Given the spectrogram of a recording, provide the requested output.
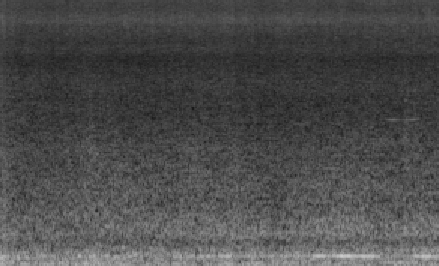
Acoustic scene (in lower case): street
